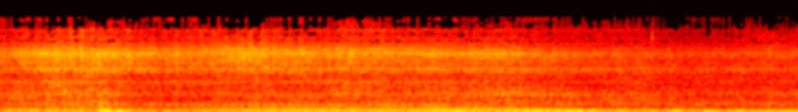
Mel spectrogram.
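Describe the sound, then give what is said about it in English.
A car, being brought around to the front, idles in a steady, unbroken low rumble, its deep hum holding an even loudness throughout with a faint higher whir on top. No one speaks. “Henry, bring the car around front.”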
